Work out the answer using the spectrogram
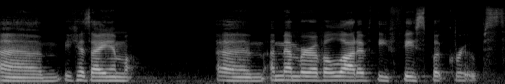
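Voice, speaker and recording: A woman talks in a plain, everyday voice. Her pitch is medium and her pace moderate. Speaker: conference presenter and video blogger. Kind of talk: presentation with Q&A.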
